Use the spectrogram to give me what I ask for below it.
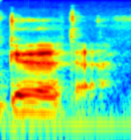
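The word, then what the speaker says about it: Goethe: um we've got uh gota so the way they pronounce that is uh this way oops right johann wolfgang von guerta let's see i'll just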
